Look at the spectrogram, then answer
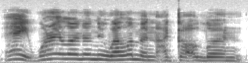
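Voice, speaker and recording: A woman's voice: a little high, expressive, a little fast. A woman giving casual, wry commentary while playing a video game, in an offhand way. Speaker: gamer commenting on play. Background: game music.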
